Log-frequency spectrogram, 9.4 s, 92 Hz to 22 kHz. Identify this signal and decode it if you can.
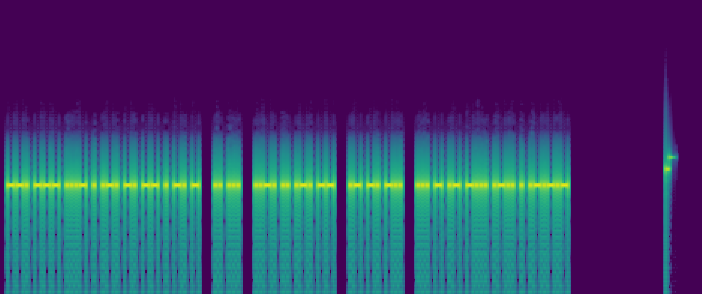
Morse code, heard as a keyed tone, about 40 wpm, 700 Hz. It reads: GOVERNMENT IS FIRM AND STABLE.
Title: Sentences from Top 1500 Words 40wpm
